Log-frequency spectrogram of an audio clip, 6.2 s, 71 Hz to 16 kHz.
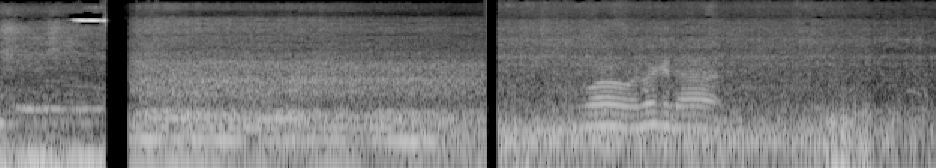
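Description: Sports car engines running at low revs as the cars pull away, in short clips joined by two abrupt cuts; the first is a Chevrolet Corvette's V8. A person's voice is heard briefly about four seconds in.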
